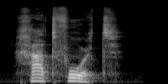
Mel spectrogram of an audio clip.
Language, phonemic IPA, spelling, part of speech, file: Dutch, /ˈɣat ˈvort/, gaat voort, verb, Nl-gaat voort.ogg
- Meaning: inflection of voortgaan: 1. second/third-person singular present indicative 2. plural imperative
